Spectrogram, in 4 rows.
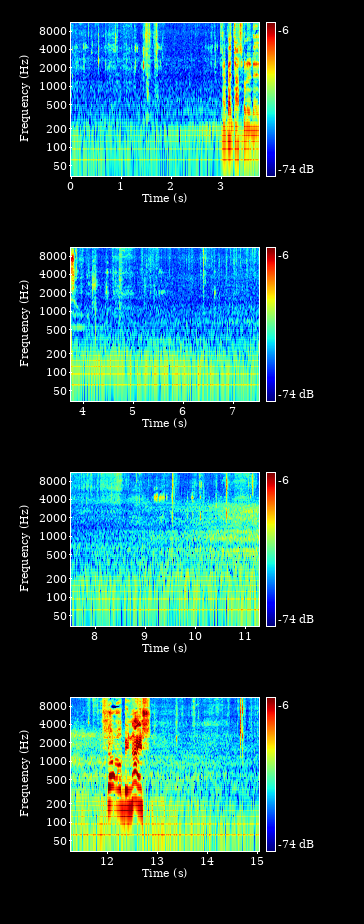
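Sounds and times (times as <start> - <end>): man chewing: 0.0 - 3.0, 3.8 - 11.9, 12.9 - 15.0
steady low hum in car: 0.0 - 15.0.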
